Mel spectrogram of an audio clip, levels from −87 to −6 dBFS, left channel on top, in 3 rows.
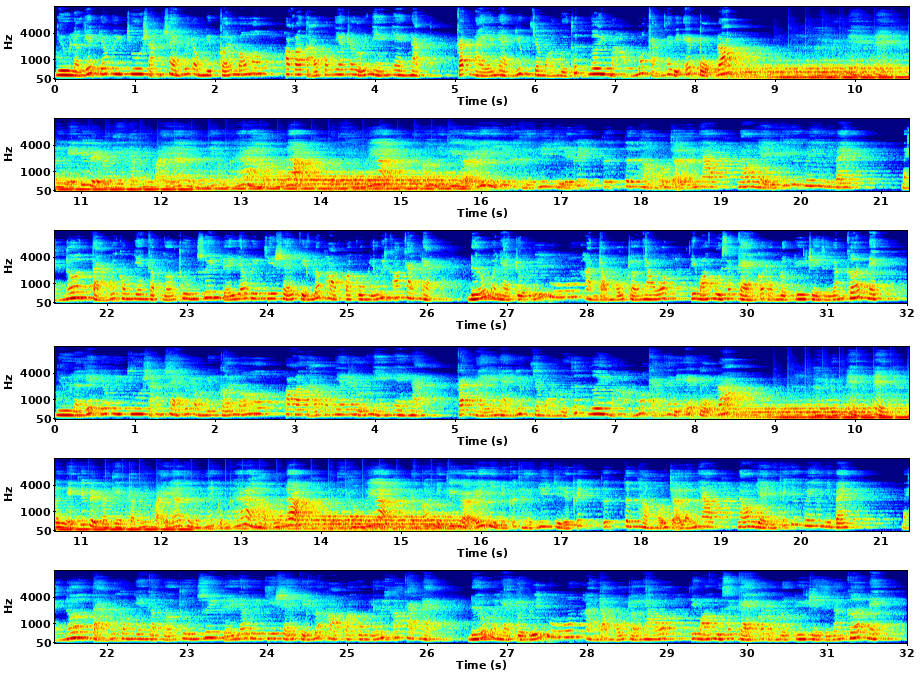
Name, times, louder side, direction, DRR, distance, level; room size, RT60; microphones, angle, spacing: voice 1, 0.0-4.6 5.0-8.5 21.3-26.1 26.5-27.2 28.0-31.6, left 2 dB, 35° left, -2 dB, 0.3 m, -18 dB
sound 1, 7.3-16.1, right 1 dB, 15° right, 0.6 m, -24 dB
sound 2, 9.0-15.8, left 1 dB, 75° right, 1.0 m, -21 dB
voice 2, 9.5-20.6 27.1-27.9, right 2 dB, 60° right, 0 dB, 0.4 m, -21 dB
6.7 x 5.4 x 3.2 m, 1.5 s
head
